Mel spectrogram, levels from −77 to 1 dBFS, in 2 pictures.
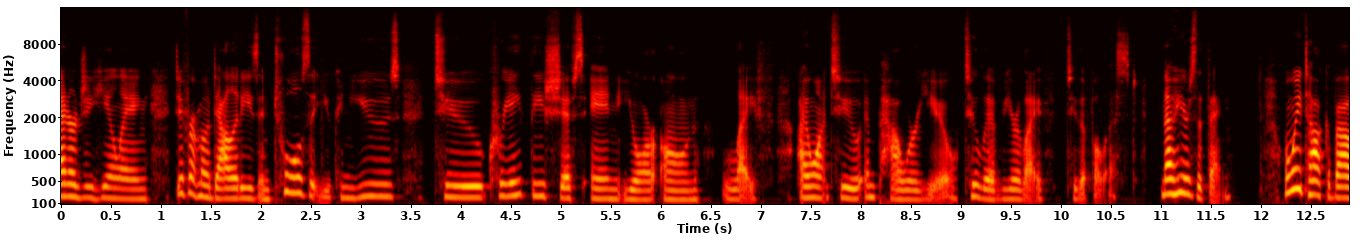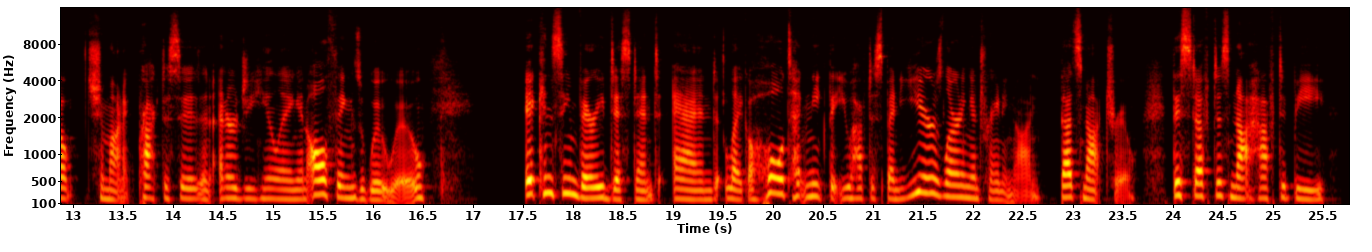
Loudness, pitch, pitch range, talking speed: -29 LUFS, 195 Hz, 180-230 Hz, 180 wpm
